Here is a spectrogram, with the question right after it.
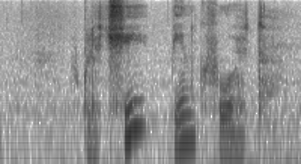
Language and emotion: Russian, sad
